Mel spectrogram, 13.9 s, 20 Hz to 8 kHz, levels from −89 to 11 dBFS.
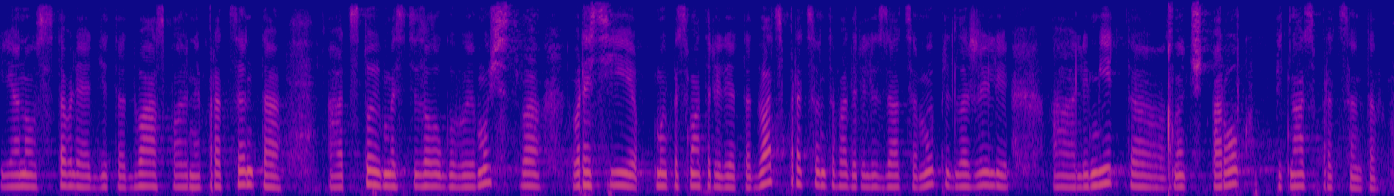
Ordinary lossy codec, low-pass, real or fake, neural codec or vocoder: Opus, 24 kbps; 7.2 kHz; real; none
